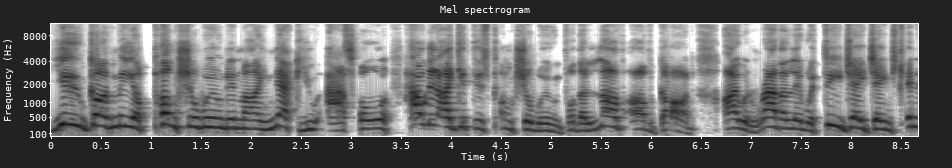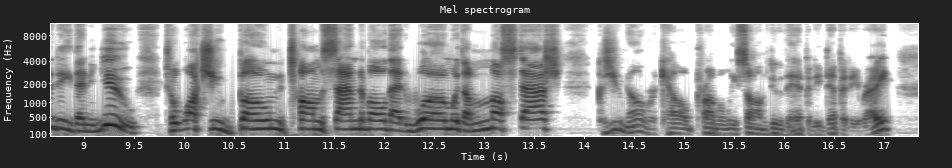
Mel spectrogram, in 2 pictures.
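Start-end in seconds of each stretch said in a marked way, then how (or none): 0.0-13.8 high, loud put-on British accent in a dog voice. Voicing what the dog is thinking in a British accent. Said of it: "has adopted a British accent".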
